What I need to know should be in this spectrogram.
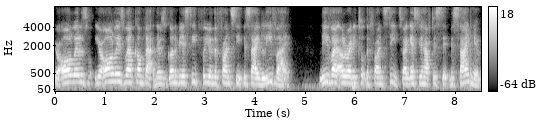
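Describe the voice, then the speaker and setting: In a Jamaican accent, a woman talks at a moderate pace and medium pitch, somewhat breathy, with ordinary pitch variation. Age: 50s. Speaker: live streamer. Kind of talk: casual chat.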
